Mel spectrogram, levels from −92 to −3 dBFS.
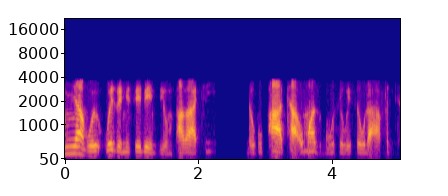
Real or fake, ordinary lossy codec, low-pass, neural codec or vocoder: fake; none; 3.6 kHz; codec, 16 kHz, 8 kbps, FunCodec, trained on Chinese and English, 25 frames a second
